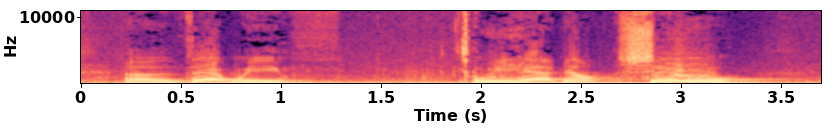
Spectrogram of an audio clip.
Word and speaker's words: Sioux: we we had now sue is a french name pronounced that's how the french heard the name else was apparently what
